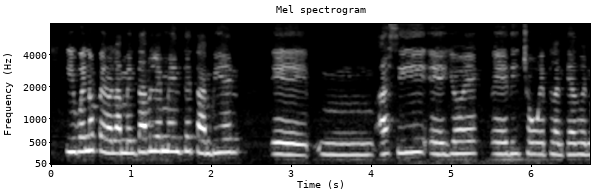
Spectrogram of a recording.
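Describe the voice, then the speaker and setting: A woman's high-pitched voice in a Michoacán accent, at a fairly slow pace. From Michoacán, Mexico (Purépecha community, Ahuirán). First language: Purépecha (speaking Spanish). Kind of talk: panel talk. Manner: halting, many fillers.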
